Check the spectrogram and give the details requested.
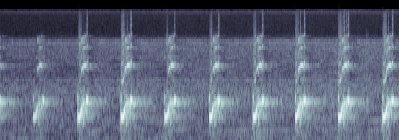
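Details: A water hen repeats one short, upslurred, nasal honking note roughly every half second, nine evenly spaced calls in a row over a quiet, faintly humming background.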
